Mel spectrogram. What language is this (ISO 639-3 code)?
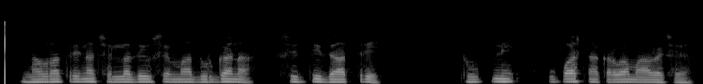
guj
